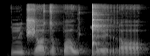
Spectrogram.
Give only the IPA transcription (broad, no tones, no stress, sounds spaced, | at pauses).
n d͡ʒ ɒ d ɒ p ɒ w ŋ͡ǃ ɘ r ɒ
